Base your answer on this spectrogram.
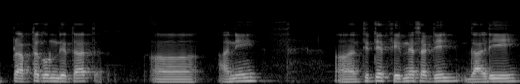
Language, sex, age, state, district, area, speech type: Marathi, male, 18-30, Maharashtra, Yavatmal, urban, spontaneous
